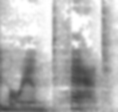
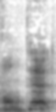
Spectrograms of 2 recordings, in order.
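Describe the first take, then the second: First: The name is said the southern Michigan way. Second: The name is said the French way. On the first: This is how the local people say it. "I say Marantette, which is a very southern Michigan pronunciation" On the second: This follows the name's French origin. "So it's a French, I mean, it should be Marantette, obviously"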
